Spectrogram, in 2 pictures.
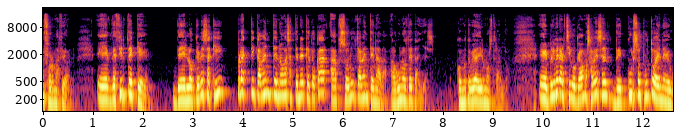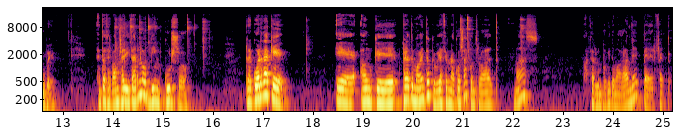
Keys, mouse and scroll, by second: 13.8-15.5 typing, 15.8 Tab, 22.2 ctrl+alt++.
